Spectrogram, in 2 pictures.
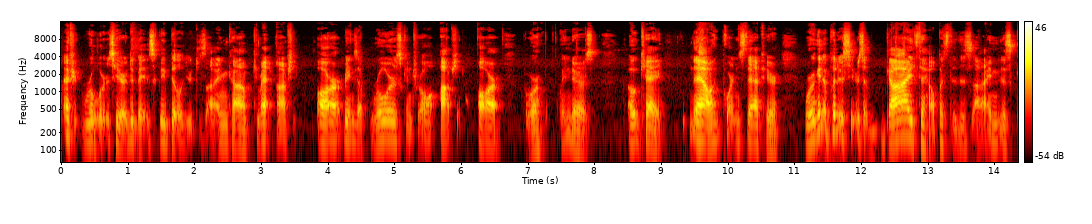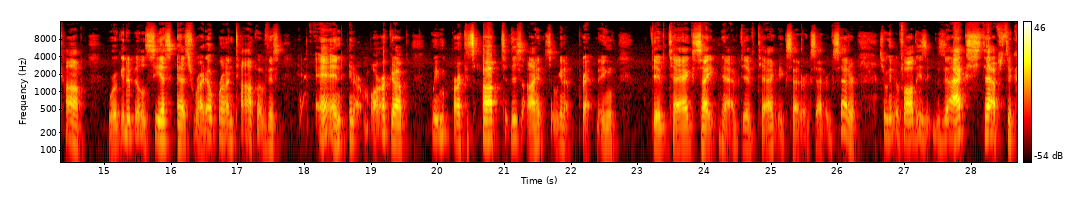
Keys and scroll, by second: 4.2 alt+super+r, 6.9 r, 19.4 super+=, 20.0 super+=, 25.6 super+-, 26.4 super+-.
